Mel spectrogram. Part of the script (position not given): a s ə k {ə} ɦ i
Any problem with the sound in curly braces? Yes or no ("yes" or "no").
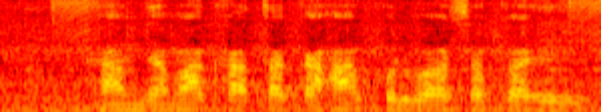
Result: no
